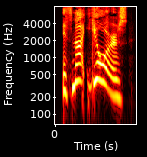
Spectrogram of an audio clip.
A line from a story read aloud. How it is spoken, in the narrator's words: shouted Annie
